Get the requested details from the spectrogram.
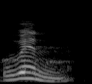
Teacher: So the diagrammatic representation for the labio-velar semivowel were is that the glide begins at the position of U, which is back, just above the half closed position, rounded, and moves to the immediately next vowel that is present in the example.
